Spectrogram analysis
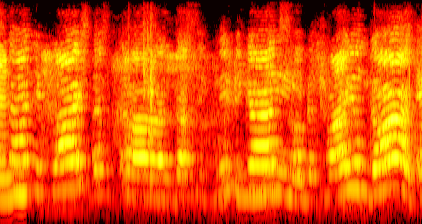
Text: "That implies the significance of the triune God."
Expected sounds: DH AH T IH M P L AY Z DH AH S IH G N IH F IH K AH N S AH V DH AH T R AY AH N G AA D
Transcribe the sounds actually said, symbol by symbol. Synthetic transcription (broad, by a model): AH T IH P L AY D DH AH S IH G N IH F IH K AH N S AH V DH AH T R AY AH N G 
